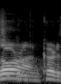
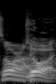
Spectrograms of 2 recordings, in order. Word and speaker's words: Zohran: And so it's Zohran. Zohran.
